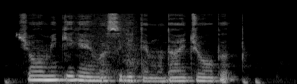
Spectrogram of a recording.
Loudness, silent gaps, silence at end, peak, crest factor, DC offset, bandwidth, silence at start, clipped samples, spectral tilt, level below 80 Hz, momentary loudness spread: -24 LUFS; none; 0.35 s; -10 dBFS; 14 dB; under 0.1%; 11.5 kHz; 0.05 s; under 0.1%; -5.5 dB/octave; -54 dBFS; 13 LU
